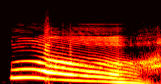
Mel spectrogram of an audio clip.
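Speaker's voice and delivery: sudden loud, high whoa of surprise; surprised whoa. Real, not acted. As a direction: blurt it out, caught off guard. Reacting to something on screen.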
